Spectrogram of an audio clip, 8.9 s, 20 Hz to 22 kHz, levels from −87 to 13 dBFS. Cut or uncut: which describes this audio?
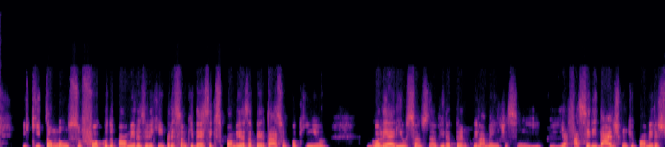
uncut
